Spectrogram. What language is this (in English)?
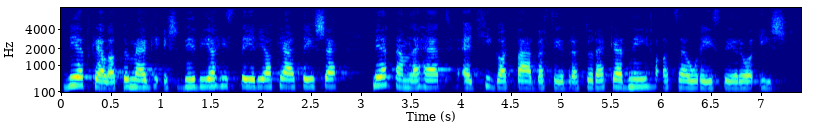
Hungarian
